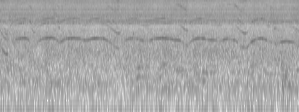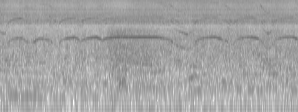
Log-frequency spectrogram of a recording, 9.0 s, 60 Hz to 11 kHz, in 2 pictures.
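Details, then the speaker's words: High-pitched whine of a dental high-speed handpiece with a 1557 carbide bur, pitch dipping and rising in short strokes while cutting facial guide cuts on tooth #9 on a training model, all-ceramic crown prep gross reduction. "that turbine almost sounds like it's starting to go on this hand"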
